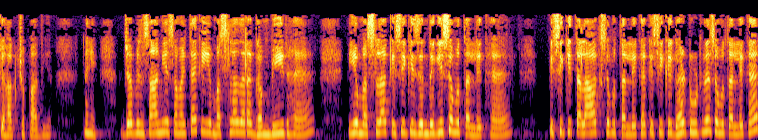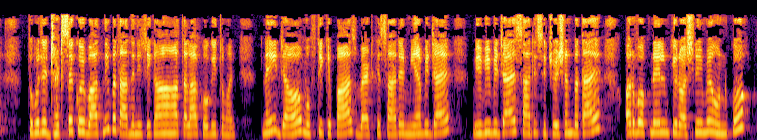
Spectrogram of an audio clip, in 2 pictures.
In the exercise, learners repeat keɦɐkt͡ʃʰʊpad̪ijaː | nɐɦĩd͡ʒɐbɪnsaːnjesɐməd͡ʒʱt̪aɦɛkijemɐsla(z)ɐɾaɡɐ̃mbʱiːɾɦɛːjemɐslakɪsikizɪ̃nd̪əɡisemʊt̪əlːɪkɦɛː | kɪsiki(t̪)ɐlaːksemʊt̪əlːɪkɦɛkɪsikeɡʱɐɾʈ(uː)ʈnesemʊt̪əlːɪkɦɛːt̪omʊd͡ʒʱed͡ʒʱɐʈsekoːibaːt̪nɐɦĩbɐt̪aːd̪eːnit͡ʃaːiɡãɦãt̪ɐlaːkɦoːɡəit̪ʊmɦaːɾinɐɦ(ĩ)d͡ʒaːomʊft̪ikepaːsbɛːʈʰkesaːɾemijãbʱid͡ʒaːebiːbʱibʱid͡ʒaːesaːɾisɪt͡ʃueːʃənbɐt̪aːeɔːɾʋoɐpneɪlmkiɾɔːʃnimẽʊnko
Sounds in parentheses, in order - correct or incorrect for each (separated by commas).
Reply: correct, correct, correct, correct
